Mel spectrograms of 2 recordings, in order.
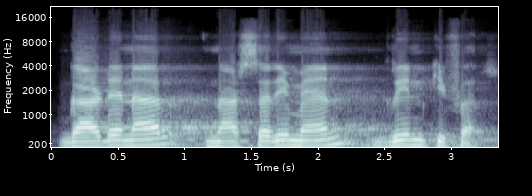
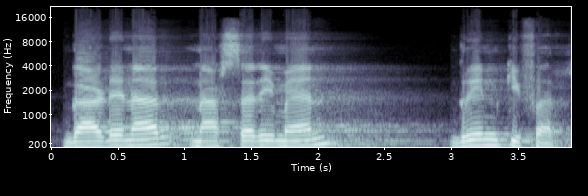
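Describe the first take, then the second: No difference in how they are said.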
